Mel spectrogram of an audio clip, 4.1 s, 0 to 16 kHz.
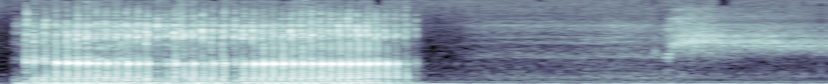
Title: Potsworth Sleeping and Snoring in 43 seconds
